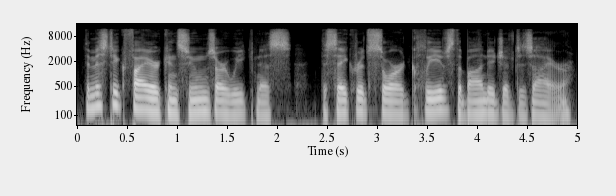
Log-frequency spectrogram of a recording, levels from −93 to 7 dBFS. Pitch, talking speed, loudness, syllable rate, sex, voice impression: 115 Hz, 170 wpm, -19 LUFS, 5.3 syllables/s, male, very masculine, very adult-like, thick, tensed, slightly powerful, slightly dark, soft, slightly muffled, fluent, slightly raspy, cool, intellectual, slightly refreshing, sincere, very calm, slightly mature, friendly, reassuring, slightly unique, slightly elegant, slightly wild, sweet, slightly lively, slightly kind, modest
